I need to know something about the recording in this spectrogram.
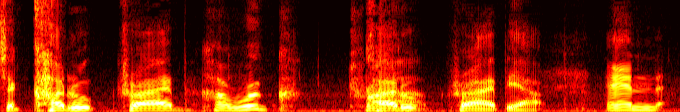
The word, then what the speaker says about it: Karuk: the name of this tribe I want to pronounce it correctly okay it's a kuk tribe karuk tribe kuk tribe yeah and are there hundreds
